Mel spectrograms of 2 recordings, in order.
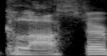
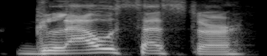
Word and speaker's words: Gloucester: devised by Kevin Hillman, development manager at Wall's Gloucester factory. It's not how it's spelled. It's pronounced Gloucester, but it's spelled Gloucester.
